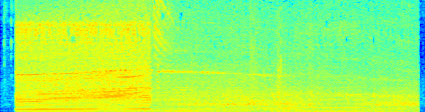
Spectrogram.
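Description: A TCR race car at Sonoma screams at full throttle close to the microphone, its loud engine note climbing, then dropping sharply as the throttle lifts, and the car rolls on with a lower, steady drone until it cuts off.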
